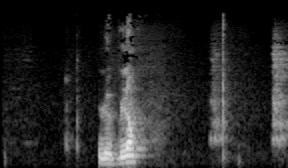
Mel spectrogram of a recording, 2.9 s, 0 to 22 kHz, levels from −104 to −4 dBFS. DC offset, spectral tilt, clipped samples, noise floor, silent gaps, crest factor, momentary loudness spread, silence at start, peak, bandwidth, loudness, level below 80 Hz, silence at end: under 0.1%; -6 dB/octave; under 0.1%; -78 dBFS; none; 24 dB; 25 LU; 1 s; -4 dBFS; 15.5 kHz; -23 LUFS; -70 dBFS; 0 s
